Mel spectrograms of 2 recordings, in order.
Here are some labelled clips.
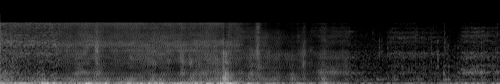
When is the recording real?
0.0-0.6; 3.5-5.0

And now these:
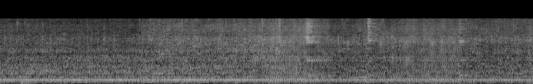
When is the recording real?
0.0-2.7; 3.3-4.0; 4.6-5.3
